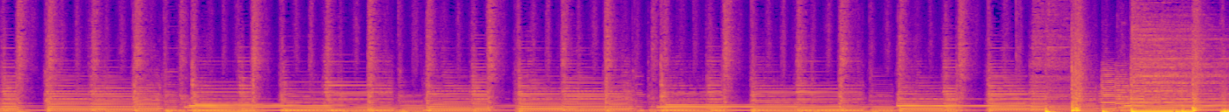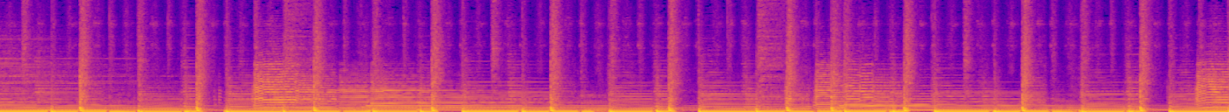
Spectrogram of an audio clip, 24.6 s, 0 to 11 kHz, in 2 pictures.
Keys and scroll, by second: 14.4 t.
